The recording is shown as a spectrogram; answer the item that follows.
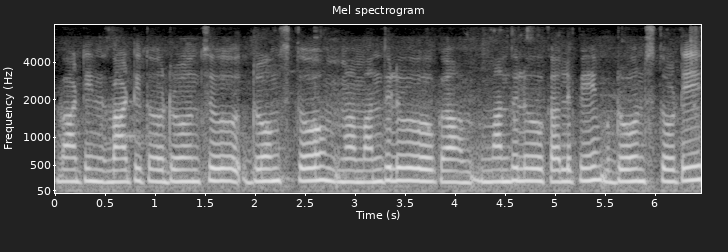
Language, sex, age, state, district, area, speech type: Telugu, female, 18-30, Andhra Pradesh, Visakhapatnam, urban, spontaneous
